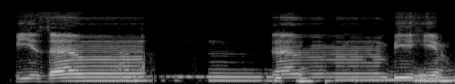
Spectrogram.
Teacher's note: Nun sukun bertemu ba. Maka ini bacanya ditahan dan samar-samar. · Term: gunnah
